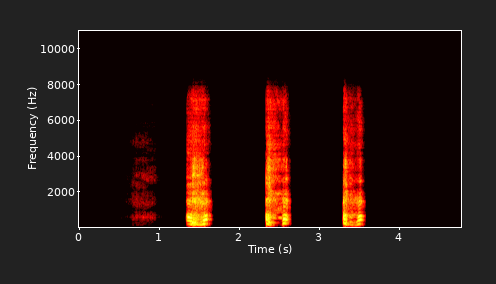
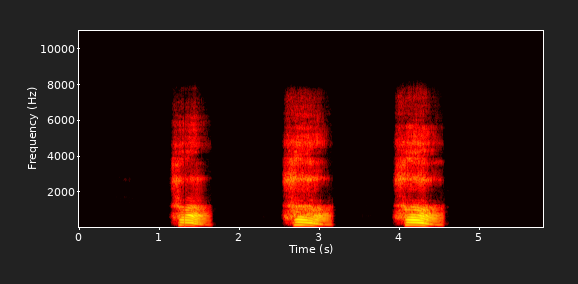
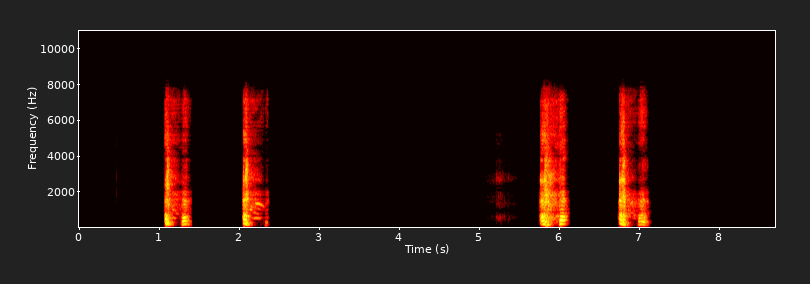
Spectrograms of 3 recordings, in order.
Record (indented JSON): {
  "three_cough_length": "4.8 s",
  "three_cough_amplitude": 28539,
  "three_cough_signal_mean_std_ratio": 0.28,
  "exhalation_length": "5.8 s",
  "exhalation_amplitude": 14415,
  "exhalation_signal_mean_std_ratio": 0.36,
  "cough_length": "8.7 s",
  "cough_amplitude": 30179,
  "cough_signal_mean_std_ratio": 0.22,
  "survey_phase": "beta (2021-08-13 to 2022-03-07)",
  "age": "65+",
  "gender": "Male",
  "wearing_mask": "No",
  "symptom_none": true,
  "smoker_status": "Never smoked",
  "respiratory_condition_asthma": false,
  "respiratory_condition_other": false,
  "recruitment_source": "Test and Trace",
  "submission_delay": "1 day",
  "covid_test_result": "Negative",
  "covid_test_method": "LFT"
}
